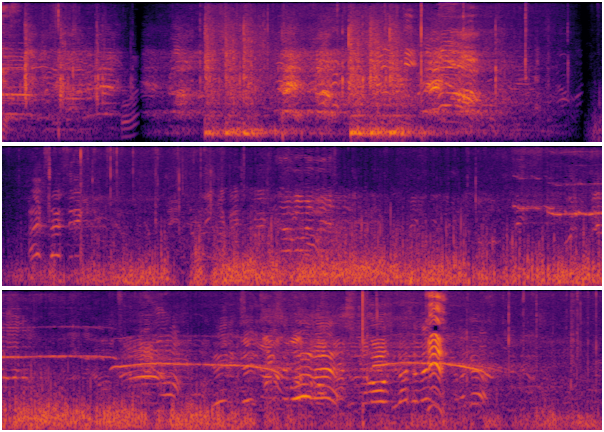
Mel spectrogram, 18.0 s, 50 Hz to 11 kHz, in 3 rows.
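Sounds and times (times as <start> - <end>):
people shouting: 2.7 - 5.1, 11.9 - 16.9.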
